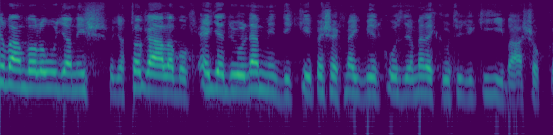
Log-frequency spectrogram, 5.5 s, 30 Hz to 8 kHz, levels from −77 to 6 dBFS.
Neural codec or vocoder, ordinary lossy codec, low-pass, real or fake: none; none; 7.2 kHz; real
